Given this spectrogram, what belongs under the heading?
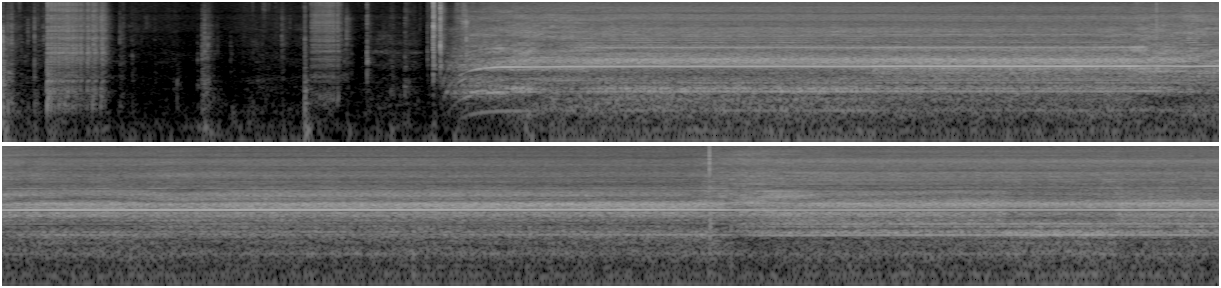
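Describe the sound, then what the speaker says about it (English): A heat gun setting embossing powder on a handmade card starts after a few seconds of small handling noises, then blows a loud, continuous whooshing roar with a steady tone that runs to the end. "let's just get my heat gun out and set this."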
